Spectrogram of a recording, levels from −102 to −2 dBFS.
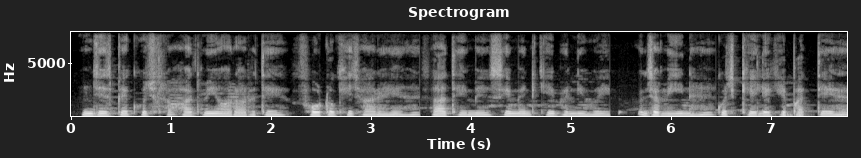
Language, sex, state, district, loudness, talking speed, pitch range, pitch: Hindi, male, Uttar Pradesh, Etah, -25 LUFS, 185 wpm, 145-160 Hz, 150 Hz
